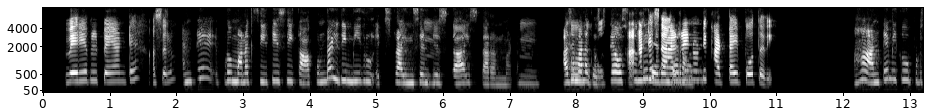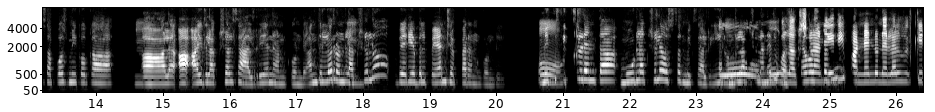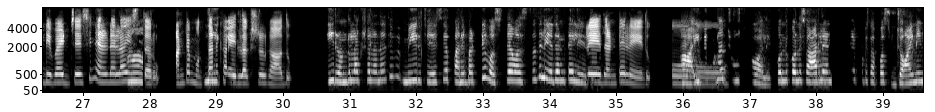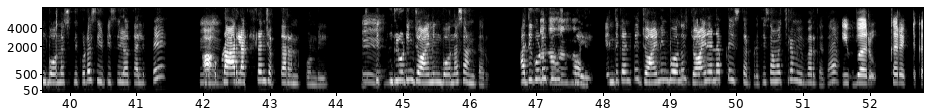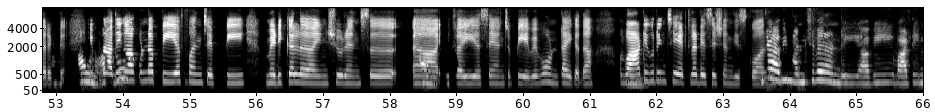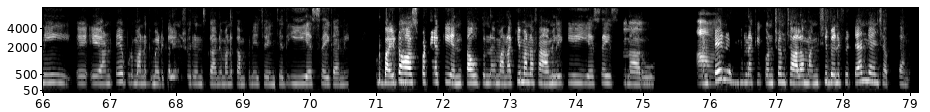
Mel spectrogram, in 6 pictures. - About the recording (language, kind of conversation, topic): Telugu, podcast, సుఖవంతమైన జీతం కన్నా కెరీర్‌లో వృద్ధిని ఎంచుకోవాలా అని మీరు ఎలా నిర్ణయిస్తారు?
- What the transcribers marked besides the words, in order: in English: "వేరియబుల్ పే"; in English: "సీటీసీ"; in English: "ఎక్స్ట్రా ఇన్సెంటివ్స్‌గా"; in English: "సాలరీ"; in English: "కట్"; in English: "సపోజ్"; in English: "సాలరీ"; in English: "వేరియబుల్ పే"; in English: "ఫిక్స్డ్"; in English: "సాలరీ"; in English: "డివైడ్"; in English: "సపోజ్ జాయినింగ్ బోనస్‌ని"; in English: "సీటీసీ‌లో"; in English: "విత్ ఇంక్లూడింగ్ జాయినింగ్ బోనస్"; in English: "జాయినింగ్ బోనస్ జాయిన్"; in English: "కరెక్ట్. కరెక్ట్"; in English: "పిఎఫ్"; in English: "మెడికల్ ఇన్స్యూరెన్స్"; in English: "ఈఎస్ఐ"; in English: "డెసిషన్"; in English: "మెడికల్ ఇన్స్యూరెన్స్"; in English: "కంపెనీ"; in English: "ఈఎస్ఐ"; other noise; in English: "ఫ్యామిలీకి ఈఎస్ఐ"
